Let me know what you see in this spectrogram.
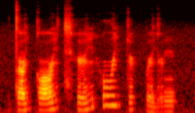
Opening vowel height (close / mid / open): open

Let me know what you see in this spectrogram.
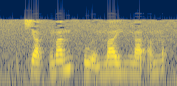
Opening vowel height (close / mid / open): open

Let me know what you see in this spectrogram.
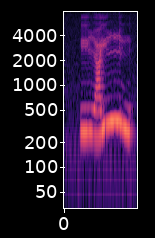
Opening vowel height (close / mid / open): close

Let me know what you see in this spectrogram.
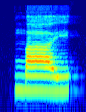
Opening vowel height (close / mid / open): open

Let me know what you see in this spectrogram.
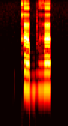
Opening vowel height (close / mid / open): mid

